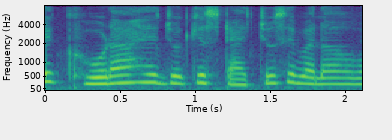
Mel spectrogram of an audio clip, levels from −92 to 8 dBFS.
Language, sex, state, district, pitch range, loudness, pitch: Hindi, female, Delhi, New Delhi, 230-275 Hz, -13 LUFS, 255 Hz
